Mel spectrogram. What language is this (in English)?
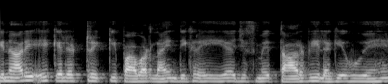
Hindi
